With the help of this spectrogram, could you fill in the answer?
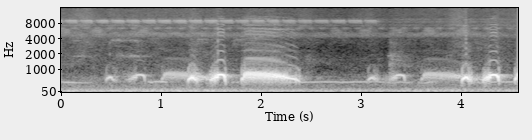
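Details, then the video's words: Vigorous spotted dove coo for luring and trapping rival doves: soft low note, two quick looping coos and a long burry note, phrase repeated after about two seconds, with a thin constant electronic tone high above. "Suara Burung Terkukur Gacor Paling Top Untuk Pancingan & Pikat Dijamin Lawan Nyaut"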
